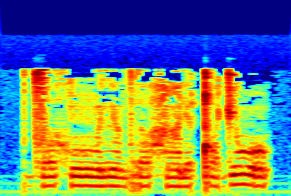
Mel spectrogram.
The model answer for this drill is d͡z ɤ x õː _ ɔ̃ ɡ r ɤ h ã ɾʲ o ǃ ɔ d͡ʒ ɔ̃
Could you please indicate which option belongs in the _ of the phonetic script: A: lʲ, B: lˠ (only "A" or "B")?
A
